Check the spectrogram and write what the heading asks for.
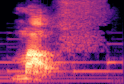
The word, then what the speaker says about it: mouth: Now, for the correct pronunciation, check out how my tongue virtually sticks out of my mouth through my front, upper, and lower teeth, releasing some air in the process.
